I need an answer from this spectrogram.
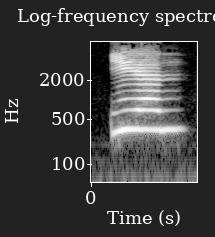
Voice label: "ian", Chinese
